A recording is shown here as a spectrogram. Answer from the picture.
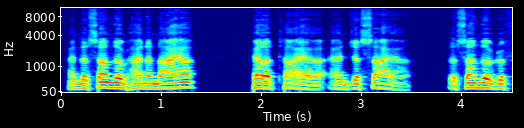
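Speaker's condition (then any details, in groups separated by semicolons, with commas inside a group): No condition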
